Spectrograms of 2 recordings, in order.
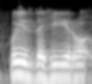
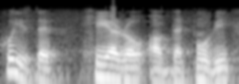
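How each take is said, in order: First: Hero said "HEE-ro", no glide; wrong hero. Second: Hero said "HEE-uh-ro", with a glide; slow question, hero gliding from ee to uh; correct hero. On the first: Teacher gives learners the faulty sentence, glideless mispronunciation. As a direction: ask it with pure long ee in hero. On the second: Teacher gives the corrected sentence, glided model pronunciation. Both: Shown as a demonstration. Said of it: "தவறு".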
